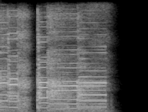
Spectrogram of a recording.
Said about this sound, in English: Did you just play the DuckTales theme? Straight DuckTales. I got the video game on my phone.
